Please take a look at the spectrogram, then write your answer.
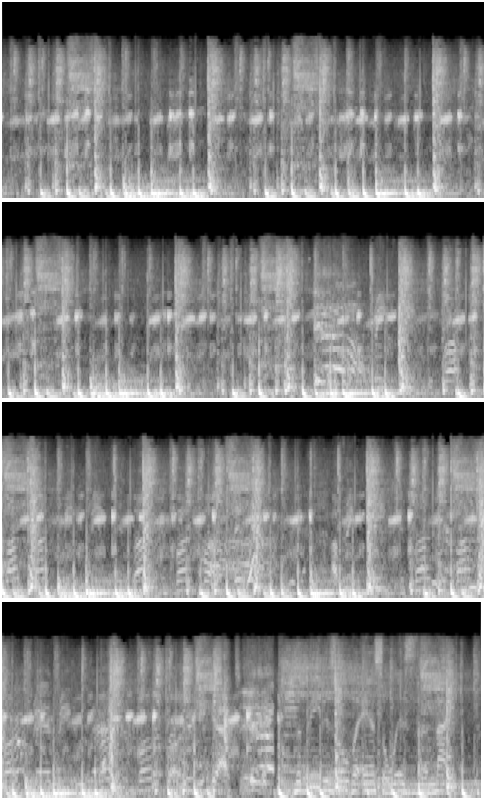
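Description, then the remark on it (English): A loud, dense chorus of frogs croaking continuously, many overlapping calls blending into a steady throbbing din with no pauses, full throughout. “Still hear the frogs dancing in the street.”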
